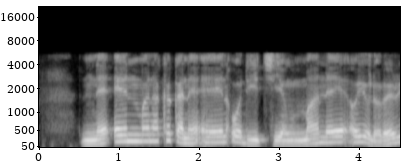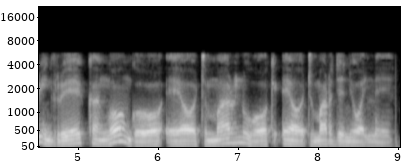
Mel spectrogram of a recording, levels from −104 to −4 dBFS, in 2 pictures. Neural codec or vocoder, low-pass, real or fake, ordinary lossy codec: codec, 24 kHz, 0.9 kbps, WavTokenizer, medium speech release version 2; 5.4 kHz; fake; none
